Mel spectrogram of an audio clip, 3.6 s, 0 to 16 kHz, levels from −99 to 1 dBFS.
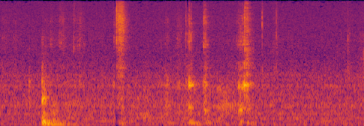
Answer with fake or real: real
